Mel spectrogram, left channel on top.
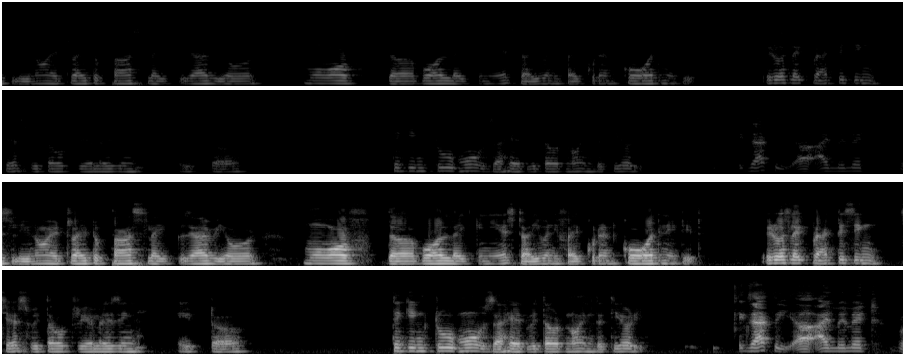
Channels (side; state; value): left; quieter; 25.5 dB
